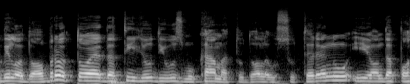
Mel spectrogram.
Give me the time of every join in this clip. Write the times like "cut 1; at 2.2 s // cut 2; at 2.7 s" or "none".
none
